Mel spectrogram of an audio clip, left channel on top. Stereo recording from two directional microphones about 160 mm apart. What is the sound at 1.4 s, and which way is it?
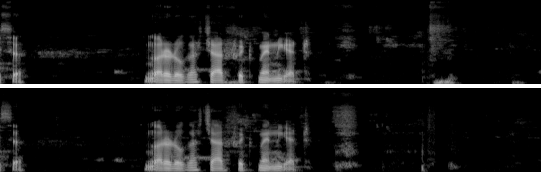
Speech, centre (ahead or behind).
